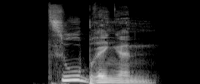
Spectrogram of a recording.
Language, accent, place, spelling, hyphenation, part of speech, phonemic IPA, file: German, Germany, Berlin, zubringen, zu‧brin‧gen, verb, /ˈt͡suːˌbʁɪŋən/, De-zubringen.ogg
- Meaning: 1. to bring 2. to spend (time somewhere) 3. to be able to close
